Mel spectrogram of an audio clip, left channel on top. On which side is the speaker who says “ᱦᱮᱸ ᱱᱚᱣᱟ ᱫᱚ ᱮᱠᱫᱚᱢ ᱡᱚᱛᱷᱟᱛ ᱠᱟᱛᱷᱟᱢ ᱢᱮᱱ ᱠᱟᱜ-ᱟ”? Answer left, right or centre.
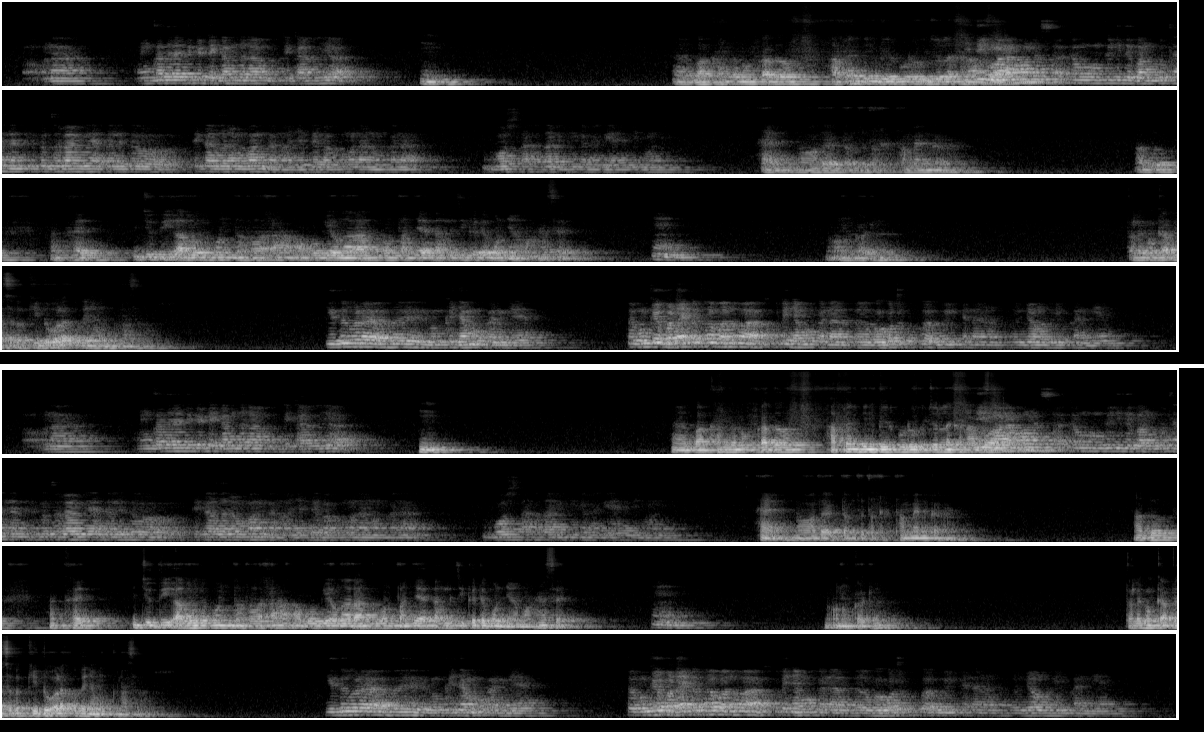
Right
